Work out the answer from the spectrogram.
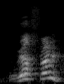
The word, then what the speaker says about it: Ruffian: in this one and from pronouncing it right it's rough run are referred used by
